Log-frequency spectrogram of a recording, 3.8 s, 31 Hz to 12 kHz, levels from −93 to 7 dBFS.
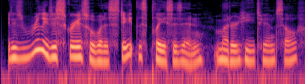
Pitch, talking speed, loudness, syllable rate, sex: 190 Hz, 235 wpm, -16 LUFS, 6.7 syllables/s, female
